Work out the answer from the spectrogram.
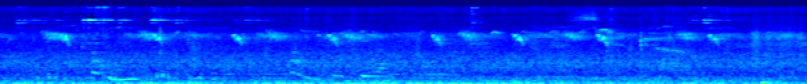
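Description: A bird chirping over and over in short down-slurred notes, about one or two a second, over a low steady background rumble.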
